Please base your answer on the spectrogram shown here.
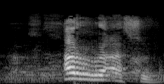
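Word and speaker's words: الرأس: How will you pronounce? Ar-Ra'asu. Not Al. Ar-Ra'asu.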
